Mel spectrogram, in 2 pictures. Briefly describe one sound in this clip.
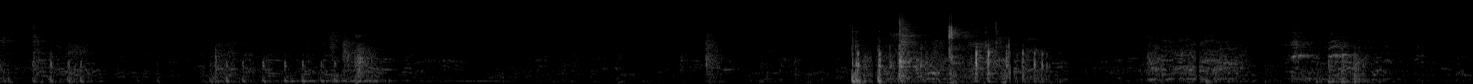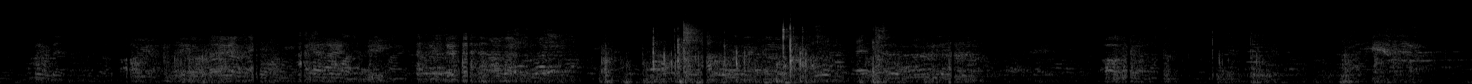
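Table football rods clack and rattle as the players spin them.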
